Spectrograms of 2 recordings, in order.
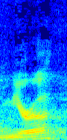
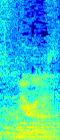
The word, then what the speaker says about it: Miura: It's called Mura, M-I-U-R-A. – I never know how to say it. I've never really said it out loud. – Mura.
